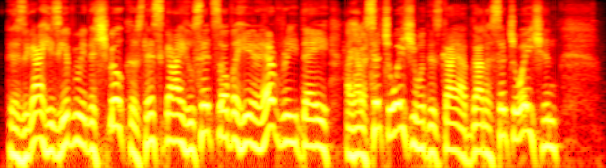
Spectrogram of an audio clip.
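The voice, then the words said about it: Put-on Jewish accent. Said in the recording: “I'm sure you could do a Jewish accent if you wanted.”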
